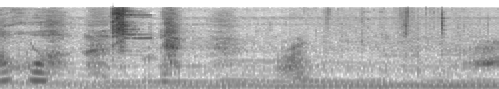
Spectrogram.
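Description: A tiger cub whimpering in short cries near the start, over a steady low music drone.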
